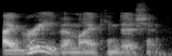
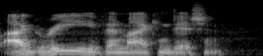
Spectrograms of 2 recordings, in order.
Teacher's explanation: With Ebonics, what I'm finding is there's a much lower rise and then a much longer slope down. So it's got a little bit more of a hum to it.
